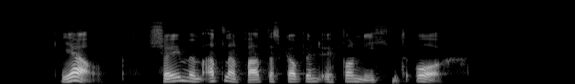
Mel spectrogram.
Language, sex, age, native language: Icelandic, male, 40-49, Icelandic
